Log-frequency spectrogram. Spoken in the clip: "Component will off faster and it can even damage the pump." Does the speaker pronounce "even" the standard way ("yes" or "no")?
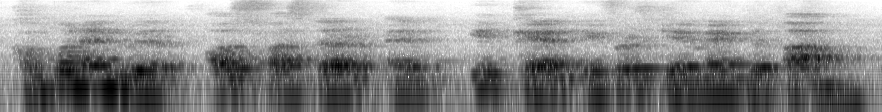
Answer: no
